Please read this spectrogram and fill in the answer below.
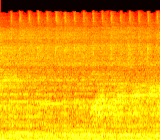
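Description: Melodic death metal band playing live through a concert PA, heard from the audience: heavy distorted guitars over fast, even drumming.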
